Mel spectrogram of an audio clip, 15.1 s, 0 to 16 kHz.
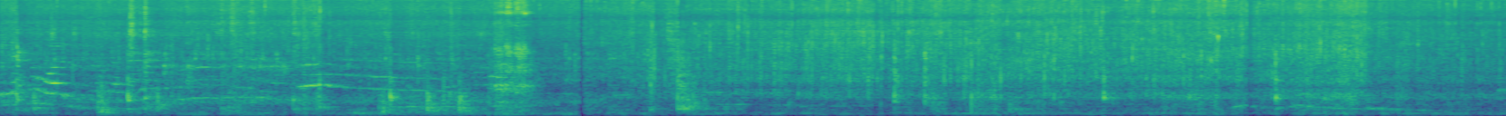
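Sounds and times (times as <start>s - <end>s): utensil knocking and scraping pan: 4.8s - 5.5s
food sizzling in hot oil: 4.8s - 15.0s.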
